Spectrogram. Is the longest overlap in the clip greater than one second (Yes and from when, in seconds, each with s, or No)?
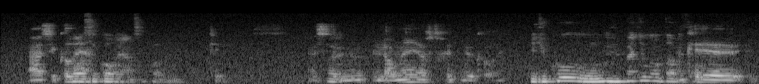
No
